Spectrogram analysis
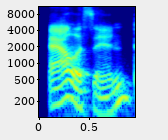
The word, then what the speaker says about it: allicin: five or ten minutes it activates something called allicin which I always love to say because that's actually my name um it's spelled differently but that's the compound in garlic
